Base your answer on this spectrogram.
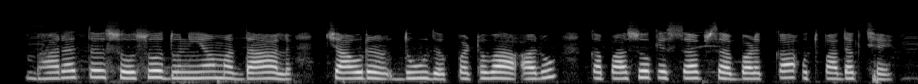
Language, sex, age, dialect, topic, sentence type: Maithili, female, 18-24, Angika, agriculture, statement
